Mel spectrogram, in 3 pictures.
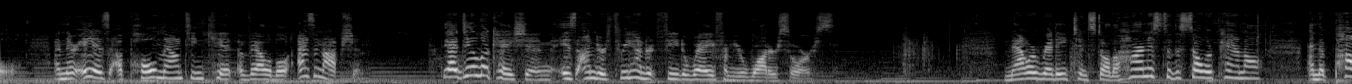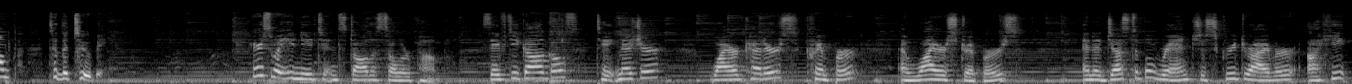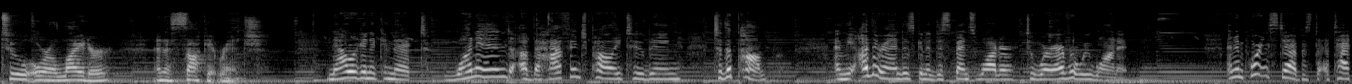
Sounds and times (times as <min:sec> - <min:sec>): Speech: 0:00.0 - 0:03.7, 0:04.4 - 0:08.4, 0:10.1 - 0:14.6, 0:16.0 - 0:23.7, 0:24.4 - 0:29.7, 0:30.3 - 0:34.7, 0:35.4 - 0:38.3, 0:39.3 - 0:40.5
Music: 0:00.0 - 0:40.5.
